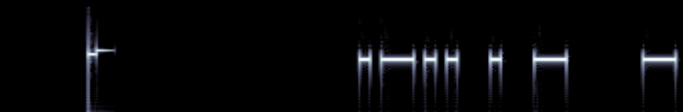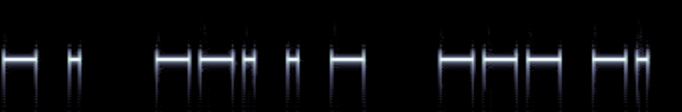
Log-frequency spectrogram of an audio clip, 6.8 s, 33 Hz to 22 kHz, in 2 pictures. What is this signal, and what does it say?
Morse code, heard as a keyed tone, about 22 wpm, 700 Hz. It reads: LET ME GET ON
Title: Sentences from Top 300 Words and Abbreviations 22wpm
